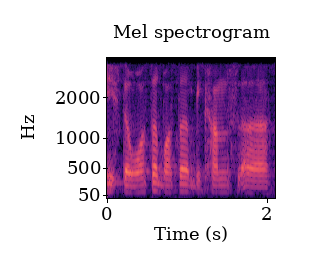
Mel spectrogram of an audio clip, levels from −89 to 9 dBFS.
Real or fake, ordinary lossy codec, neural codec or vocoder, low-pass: fake; none; codec, 16 kHz, 16 kbps, FunCodec, trained on LibriTTS, 50 frames a second; 3.6 kHz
